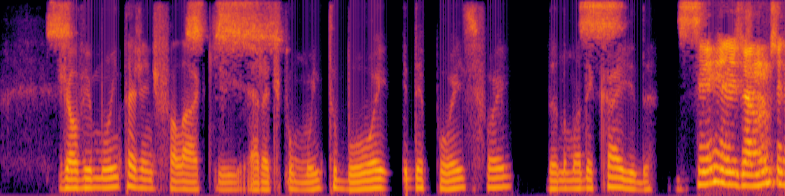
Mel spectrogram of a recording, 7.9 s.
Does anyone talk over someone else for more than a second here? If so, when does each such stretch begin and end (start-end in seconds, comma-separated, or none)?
none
